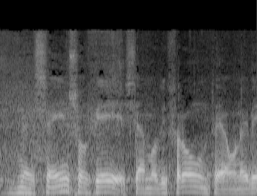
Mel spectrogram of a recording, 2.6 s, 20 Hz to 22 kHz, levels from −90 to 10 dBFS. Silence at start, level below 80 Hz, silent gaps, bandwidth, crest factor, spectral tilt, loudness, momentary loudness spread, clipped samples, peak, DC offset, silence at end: 0 s; -44 dBFS; none; 11.5 kHz; 18 dB; -6 dB/octave; -19 LUFS; 2 LU; under 0.1%; -2 dBFS; under 0.1%; 0 s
